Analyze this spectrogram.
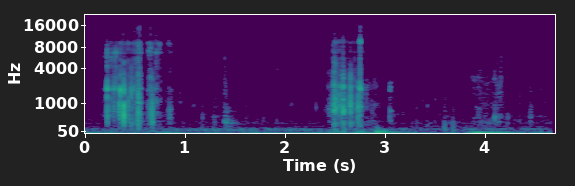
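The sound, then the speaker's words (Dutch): A loud crunchy bite into a bell pepper that has a mandarin inside, followed by a second sharp crunch and softer wet chewing in between, with no talking. “Ik begon met deze paprika die is eigenlijk geïnspireerd op het verhaal over het alter ego. Als ik een hap hier uitneem.”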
